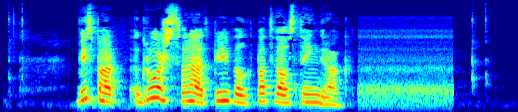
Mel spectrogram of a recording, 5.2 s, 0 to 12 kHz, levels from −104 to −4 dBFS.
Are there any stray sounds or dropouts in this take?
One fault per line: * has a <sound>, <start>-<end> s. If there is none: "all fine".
all fine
